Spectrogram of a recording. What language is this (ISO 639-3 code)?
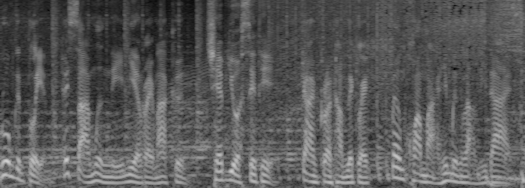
tha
